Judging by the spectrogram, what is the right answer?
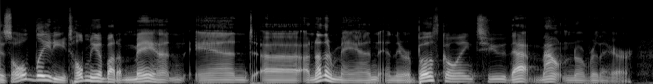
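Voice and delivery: ordinary talk

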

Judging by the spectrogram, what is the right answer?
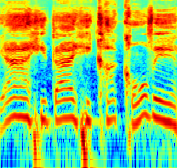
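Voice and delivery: acted mournful, sorrowful, downcast voice. Retelling what a woman told him, imitating her sad voice. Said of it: "she got all sad".

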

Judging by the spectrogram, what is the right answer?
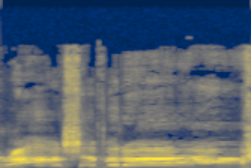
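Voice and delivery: very high-pitched anime-style shout. Retelling how a general dog shouts his name into the sky: Norio Wakamoto voice shouting. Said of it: "in the most Norio Mak-, Wakamoto voice possible, like, shouts his name".

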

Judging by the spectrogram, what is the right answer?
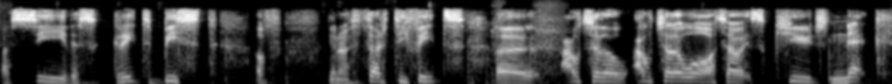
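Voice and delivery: bad put-on Scottish accent. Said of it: "don't do a Scottish accent, I can't bloody do it".

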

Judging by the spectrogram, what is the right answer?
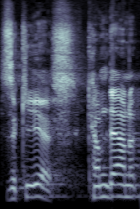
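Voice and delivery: terribly posh speech. Reading a Bible story aloud, speaker voices Jesus' line in a posh Jesus voice. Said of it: "That's my Jesus voice".

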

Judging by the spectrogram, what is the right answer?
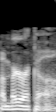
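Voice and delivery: deep Southern twang on "America". Showing the ironic way people say the word: deep Southern twang on America. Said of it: "this deep Southern twang on the word America".

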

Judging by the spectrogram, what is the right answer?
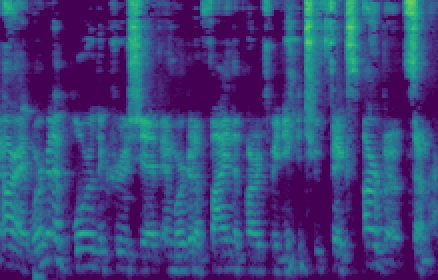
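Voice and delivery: usual speaking voice

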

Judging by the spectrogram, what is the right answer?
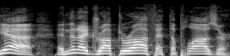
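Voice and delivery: put-on New Hampshire accent. Showing how people talk locally, quoting a friend: imitating Alan's New Hampshire accent. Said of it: "this is how we talk".

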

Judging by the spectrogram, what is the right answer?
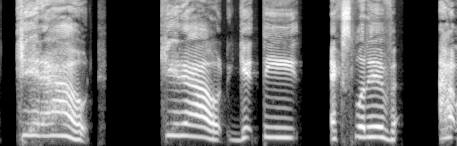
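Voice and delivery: furious shrieking yell, very high, drawn-out. Speaker recounts a game moment, retelling Stafford's scream. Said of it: "he is livid, just screaming".

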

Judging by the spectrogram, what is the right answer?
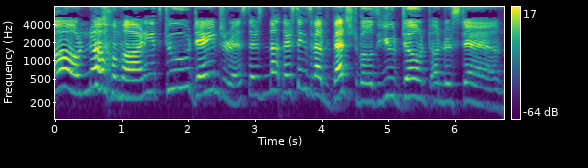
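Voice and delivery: loud, booming, spooky ghost voice. Speaker acting out a line to Marnie, trying to be Casper: Casper ghost voice. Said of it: "Is that what ghosts sound like?".

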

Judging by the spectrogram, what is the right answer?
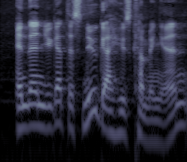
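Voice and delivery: ordinary talk

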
